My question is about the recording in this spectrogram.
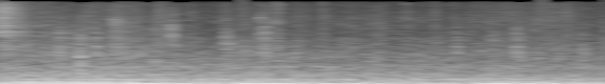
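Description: Steady low engine and road rumble heard inside the cab of a moving vehicle.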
